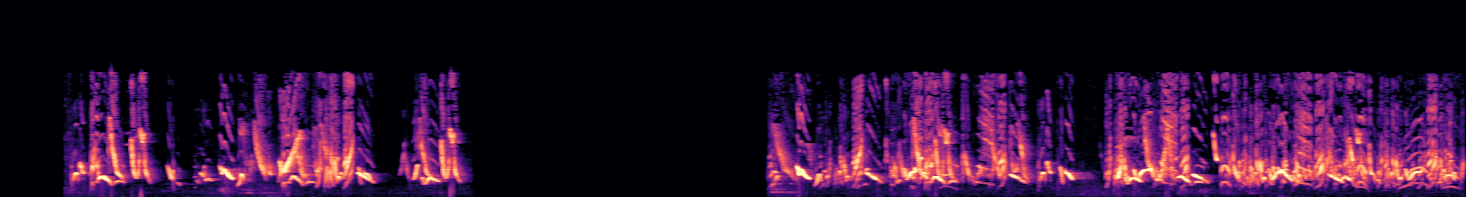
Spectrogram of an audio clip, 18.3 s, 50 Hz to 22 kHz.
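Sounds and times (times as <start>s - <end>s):
Red-crested Cardinal fighting calls: 0.9s - 5.9s, 9.6s - 18.3s.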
